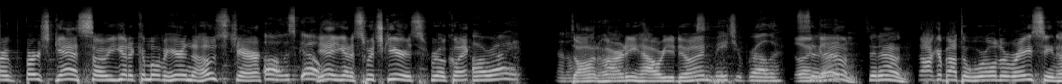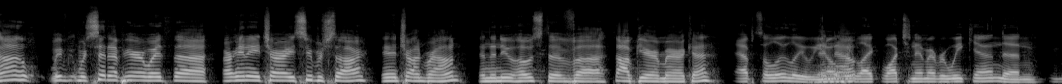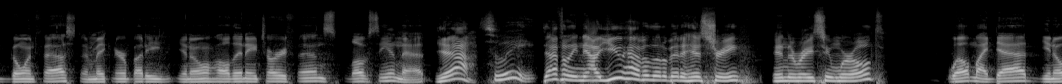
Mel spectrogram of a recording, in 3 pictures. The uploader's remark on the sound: recording it live from the 2017 SEMA Show in Las Vegas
